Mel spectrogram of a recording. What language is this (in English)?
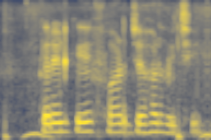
Magahi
